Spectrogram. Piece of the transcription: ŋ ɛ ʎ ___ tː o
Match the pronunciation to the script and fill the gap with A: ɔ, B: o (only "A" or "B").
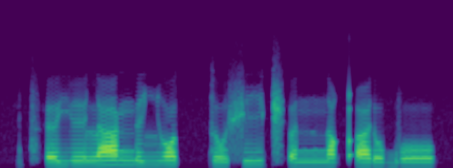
A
